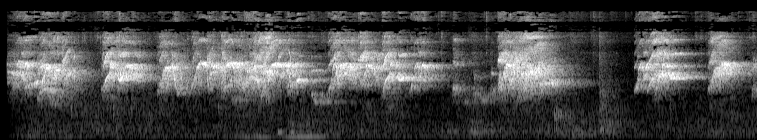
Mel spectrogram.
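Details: Several cockatiels singing together at the start of the day, in bright, harsh, warbling bursts with brief pauses between.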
